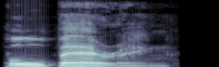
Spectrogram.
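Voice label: "ball bearing", British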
